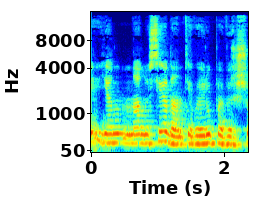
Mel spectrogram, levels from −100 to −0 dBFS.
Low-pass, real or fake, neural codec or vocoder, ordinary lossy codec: 14.4 kHz; real; none; MP3, 64 kbps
